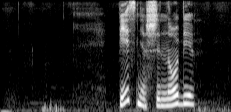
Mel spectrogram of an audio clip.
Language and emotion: Russian, neutral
